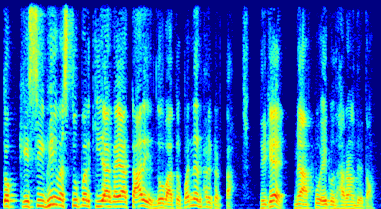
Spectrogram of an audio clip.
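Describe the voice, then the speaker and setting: A middle-aged man teaches physics online with a slightly high voice. He is playful and repeats each key point, calling his students his children. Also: animated, normal speed. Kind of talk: online class lecture.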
